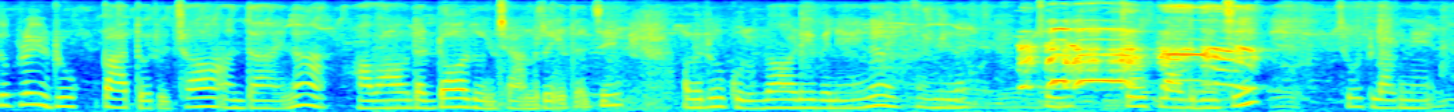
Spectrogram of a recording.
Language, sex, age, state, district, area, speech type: Nepali, female, 30-45, West Bengal, Alipurduar, rural, spontaneous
